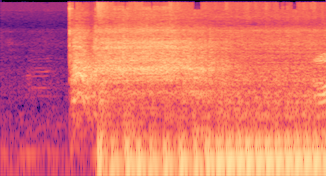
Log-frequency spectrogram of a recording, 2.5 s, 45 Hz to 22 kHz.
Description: Suzuki DR650 First start after engine rebuild. Fired almost straight away and ran very well.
